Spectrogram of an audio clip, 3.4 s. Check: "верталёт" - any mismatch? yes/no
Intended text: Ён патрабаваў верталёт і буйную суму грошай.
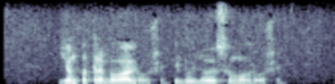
yes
